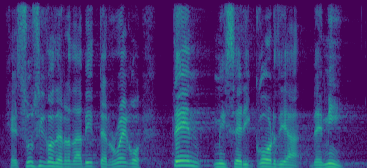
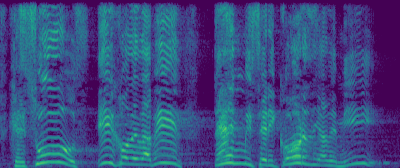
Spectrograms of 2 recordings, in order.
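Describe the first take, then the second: First: Súplica más suave y tranquila, con fe; "te ruego" dicho con calma y confianza; ruego sereno. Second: Grito alto y fuerte, insistente; más fuerte. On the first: (Bartimeo rogando a Jesús con fe, en tono bajo) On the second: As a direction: clama más fuerte sin importar que lo callen. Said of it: "y más fuerte decía". (Bartimeo grita aún más fuerte pese a la multitud) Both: Retold or imitated.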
